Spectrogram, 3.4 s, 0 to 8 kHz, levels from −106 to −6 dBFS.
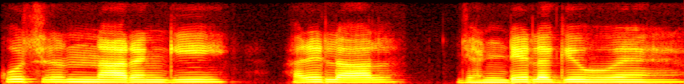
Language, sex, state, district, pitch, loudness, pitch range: Hindi, female, Uttar Pradesh, Lalitpur, 220 Hz, -17 LUFS, 215-225 Hz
